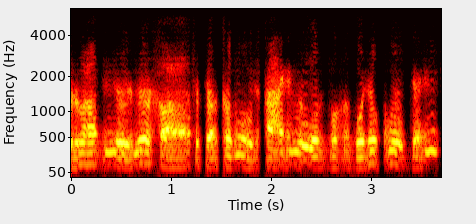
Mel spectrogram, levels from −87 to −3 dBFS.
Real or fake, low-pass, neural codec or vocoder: fake; 5.4 kHz; codec, 16 kHz, 0.5 kbps, FreqCodec, smaller model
